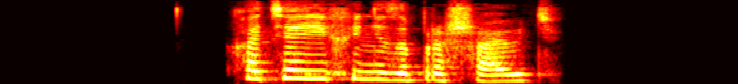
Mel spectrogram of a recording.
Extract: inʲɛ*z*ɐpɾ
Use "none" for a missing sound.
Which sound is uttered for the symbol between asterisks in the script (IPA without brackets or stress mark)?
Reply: z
